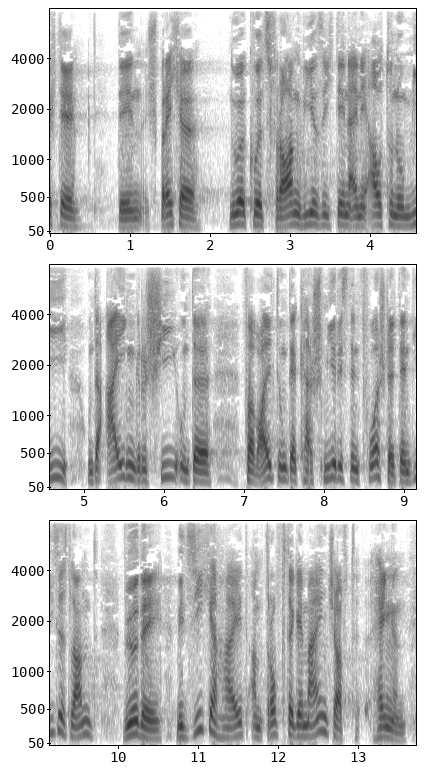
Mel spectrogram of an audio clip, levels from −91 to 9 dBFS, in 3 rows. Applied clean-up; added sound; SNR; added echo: none; none; none; none.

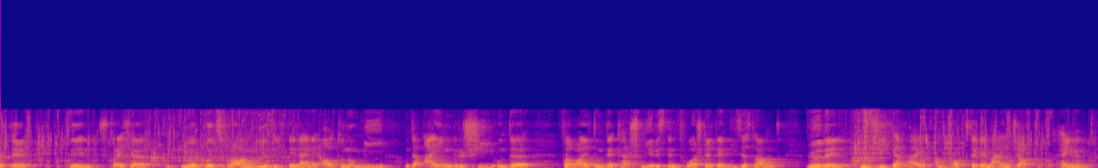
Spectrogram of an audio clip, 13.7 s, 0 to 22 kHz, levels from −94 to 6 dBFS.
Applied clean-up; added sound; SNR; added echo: none; Toilet flush / Gurgling; 18 dB; reverberation time 0.7 s.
